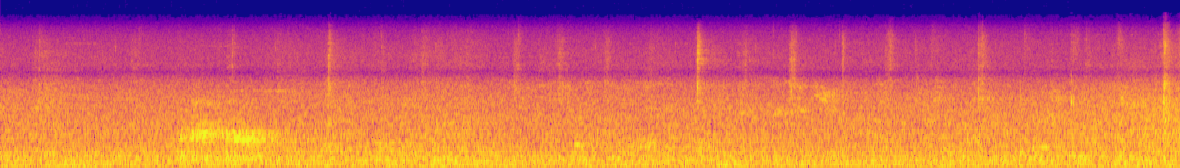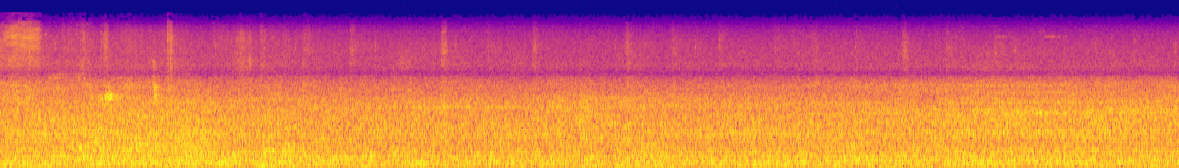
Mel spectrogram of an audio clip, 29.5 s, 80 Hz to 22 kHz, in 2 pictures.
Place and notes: Ambient sounds from the Xingfuyicun 8th alleyway (upside the Worker Stadium north Rd) - Ambient sounds from the Xingfuyicun 8th alleyway
This site is mapped and based on the satellite image. You will hear the sounds of the residential area consist of engines ignition, urban construction and some misty ambient voices by the pedestrian.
